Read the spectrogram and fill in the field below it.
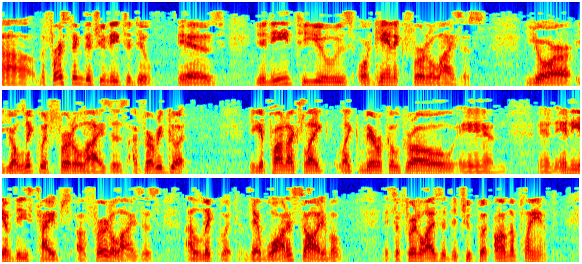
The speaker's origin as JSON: {"language": "English", "region": "Maine", "country": "United States", "tie": "born or raised there", "said": "We're in Maine today. My home state"}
